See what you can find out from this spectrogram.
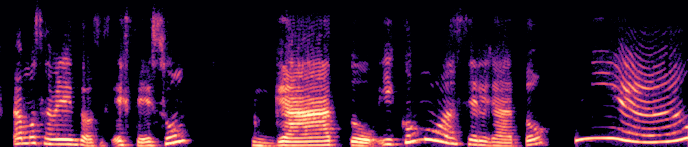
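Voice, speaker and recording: A woman's voice: mid-range voice, muffled recording. A woman preschool teacher talking to small children as if to toddlers, in simple, repetitive, sing-song encouragement. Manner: repeats phrases and questions for young listeners.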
